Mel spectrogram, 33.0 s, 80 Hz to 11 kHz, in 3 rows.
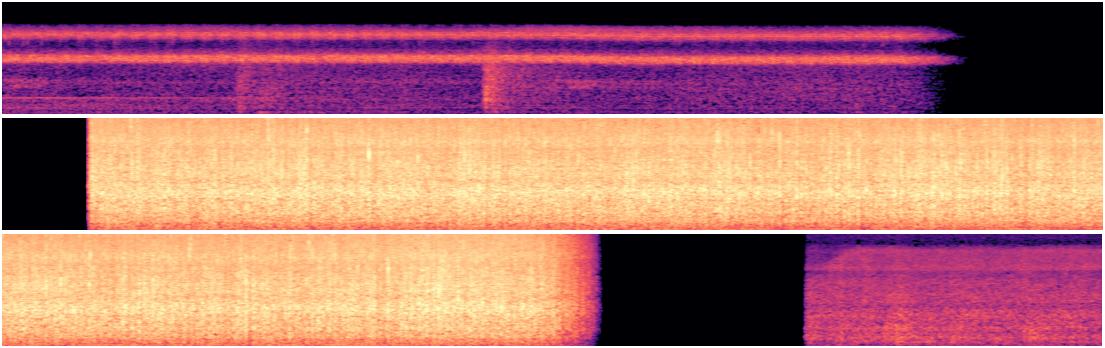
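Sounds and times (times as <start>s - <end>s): heavy rain on river surface: 11.9s - 28.0s.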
